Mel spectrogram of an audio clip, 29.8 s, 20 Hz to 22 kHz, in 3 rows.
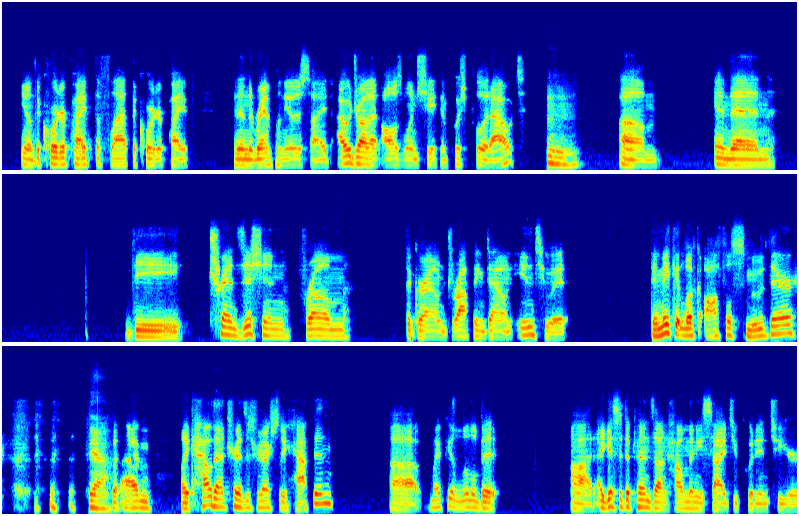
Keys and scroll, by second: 12.5 super+Tab, 14.1 super+Tab.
